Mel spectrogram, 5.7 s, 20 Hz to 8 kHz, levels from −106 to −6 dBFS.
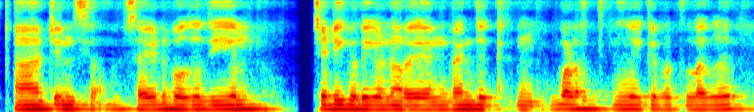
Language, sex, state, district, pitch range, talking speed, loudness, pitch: Tamil, male, Tamil Nadu, Kanyakumari, 105-115 Hz, 95 wpm, -16 LUFS, 110 Hz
